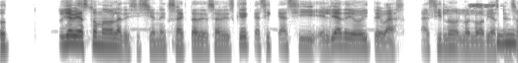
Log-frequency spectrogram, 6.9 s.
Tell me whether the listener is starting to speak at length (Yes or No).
Yes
